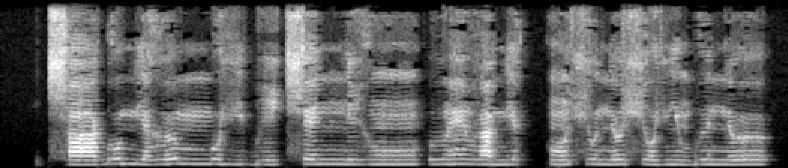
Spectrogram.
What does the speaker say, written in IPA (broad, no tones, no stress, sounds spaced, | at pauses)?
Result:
t͡ɕʰ a ɡ o mʲ a ɣ ɵ mː u vʲ e b i t͡ɕʰ e nː i ɣ ũ | β ẽ v a mʲ a kː õ ɕ u n ɵ ɕ o vʲ ũ b ɨ n ɵ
